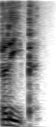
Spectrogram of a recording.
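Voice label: "bleep", British English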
